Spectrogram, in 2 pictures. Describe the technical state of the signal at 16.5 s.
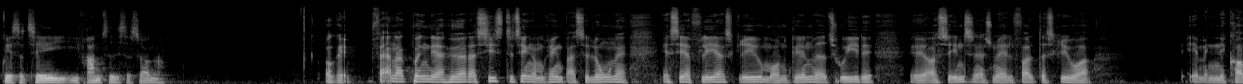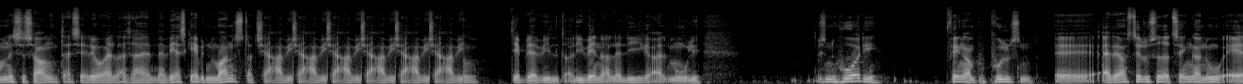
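A system hang loop runs from 15.36 to 17.07 s, so 16.5 s falls inside it. After "at skabe et monster", the playback path stalled while the audio hardware kept replaying its ring buffer: one 341 ms slice repeats exactly five times, which fits a 16384-sample buffer. It sounds like a rhythmic stutter at about 2.9 Hz, and roughly one and a half seconds of real audio is lost before "det bliver vildt og" resumes.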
